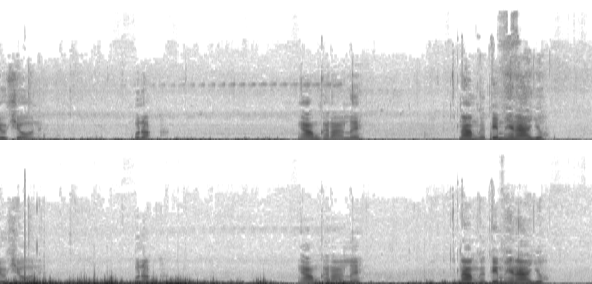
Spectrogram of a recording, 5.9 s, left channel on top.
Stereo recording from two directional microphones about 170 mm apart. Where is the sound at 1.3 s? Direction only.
Centre (ahead or behind).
